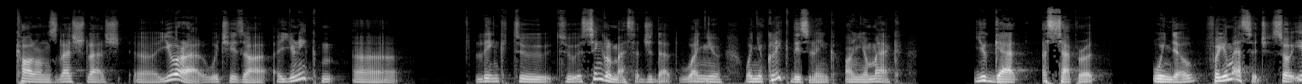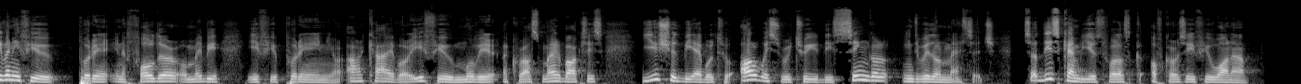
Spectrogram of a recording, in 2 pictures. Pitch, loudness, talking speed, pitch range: 125 Hz, -17 LUFS, 195 wpm, 115-140 Hz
